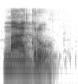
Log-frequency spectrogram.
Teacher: Terminou em O, você pronuncia com U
